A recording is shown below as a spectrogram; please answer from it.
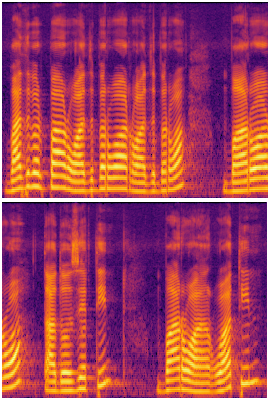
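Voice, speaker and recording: Smooth low-voiced woman teaching. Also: animated. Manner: spells out syllables slowly and deliberately, then blends them; explains rules in quicker, plain teacherly asides. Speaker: Quran reading teacher. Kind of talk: recorded online lesson.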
